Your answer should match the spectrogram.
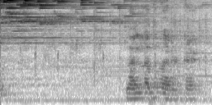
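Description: High metallic chime ringing, dying away as a devotional song ends. A man's voice gives a short phrase about a second and a half in.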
